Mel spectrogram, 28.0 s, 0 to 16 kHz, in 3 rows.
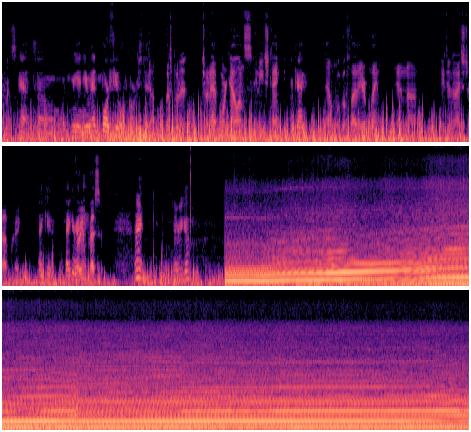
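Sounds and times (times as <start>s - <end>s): light aircraft engine and propeller: 13.8s - 28.0s.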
